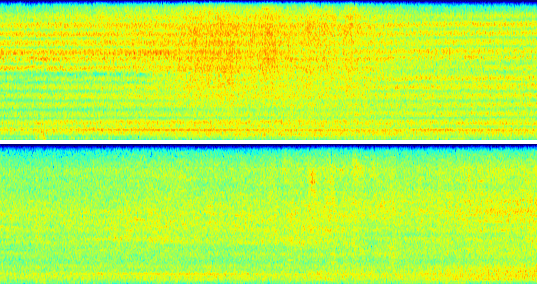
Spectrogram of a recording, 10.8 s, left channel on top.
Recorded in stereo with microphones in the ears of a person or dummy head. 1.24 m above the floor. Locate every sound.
0.0 s a drone: 60° left (ahead or behind); by 10.8 s 40° left (ahead or behind)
